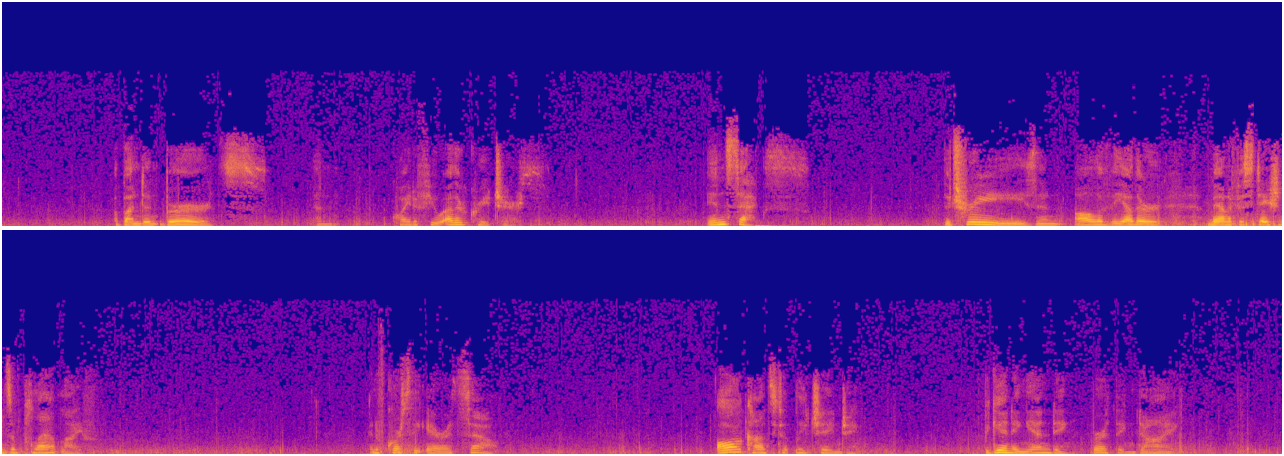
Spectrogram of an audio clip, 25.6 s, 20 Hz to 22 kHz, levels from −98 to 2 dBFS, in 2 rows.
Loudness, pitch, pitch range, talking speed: -19 LUFS, 165 Hz, 140-180 Hz, 75 wpm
